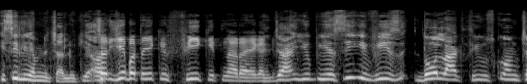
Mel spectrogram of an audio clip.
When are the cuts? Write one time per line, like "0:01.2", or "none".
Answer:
0:01.0
0:02.7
